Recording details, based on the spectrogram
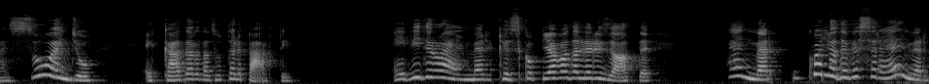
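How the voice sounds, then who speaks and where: A woman reading a children's picture book aloud, expressive and dropping to a whisper on key words. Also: fairly high pitch. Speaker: children's storyteller.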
